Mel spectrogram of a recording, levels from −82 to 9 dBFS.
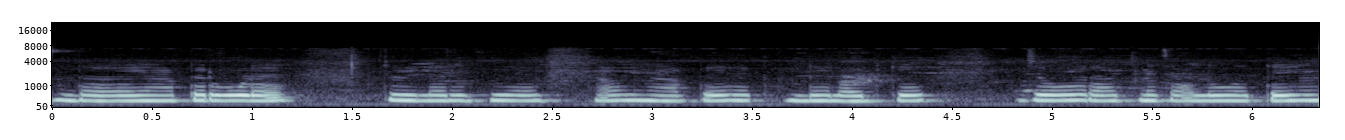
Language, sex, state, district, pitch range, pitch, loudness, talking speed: Hindi, female, Punjab, Pathankot, 225-235 Hz, 230 Hz, -14 LUFS, 170 wpm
